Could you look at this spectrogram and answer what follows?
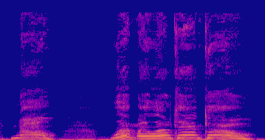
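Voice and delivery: very high, squealing no; struggling to free her hand, voice shooting up; panicked plea. Acted. Jomi begs Samuel to let her hand go, squealing high. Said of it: "said Jomi as she squirmed".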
